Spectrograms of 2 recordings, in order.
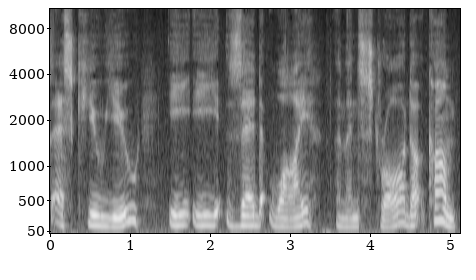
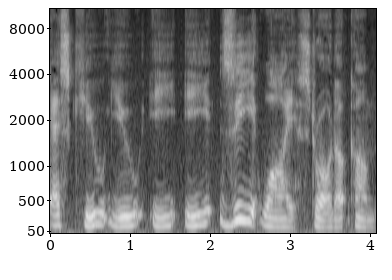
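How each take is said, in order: First: The letter Z is said as zed. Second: The letter Z is said as zee.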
